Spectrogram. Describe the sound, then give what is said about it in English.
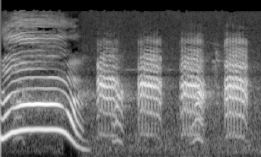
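Short raspy calls of a Spix's macaw (little blue macaw), a medium-sized blue parrot with a black, robust beak: one longer harmonic squawk that falls in pitch at its end, then a run of brief, rasping calls in even rhythm. “But the most characteristic feature of these macaws is their voice, a short and raspy”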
